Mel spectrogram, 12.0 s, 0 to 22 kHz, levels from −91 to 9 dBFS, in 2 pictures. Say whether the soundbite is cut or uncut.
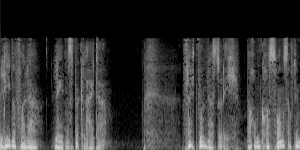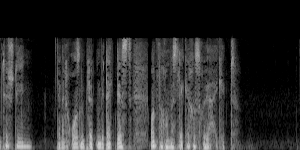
cut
